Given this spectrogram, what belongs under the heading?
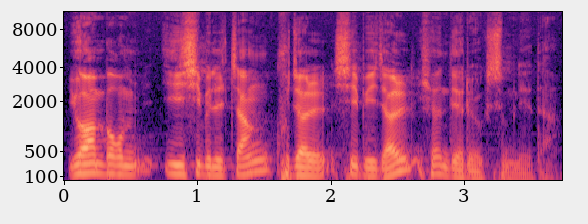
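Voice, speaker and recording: A man's voice: moderate pace, creaky. A man preaching a Sunday sermon as pastor, talking animatedly and acting out quoted lines. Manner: animated, acts out quoted lines with shifts in pitch and loudness. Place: church sanctuary.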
